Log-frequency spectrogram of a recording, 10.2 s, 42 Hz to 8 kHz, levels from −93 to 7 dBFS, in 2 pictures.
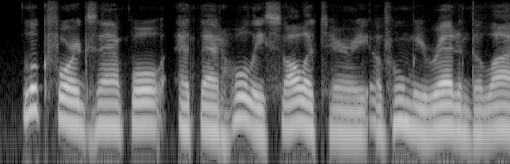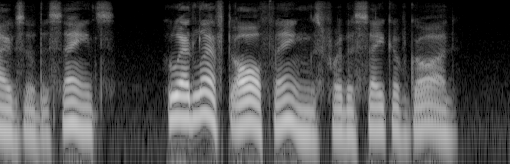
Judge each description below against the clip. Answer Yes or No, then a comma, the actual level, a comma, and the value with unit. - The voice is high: No, low, 135 Hz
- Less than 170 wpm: Yes, average, 160 wpm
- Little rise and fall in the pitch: No, average, 4.2 semitones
